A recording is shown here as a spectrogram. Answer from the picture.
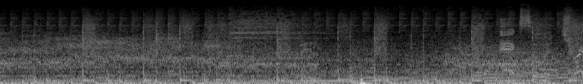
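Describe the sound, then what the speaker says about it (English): Ridge Racer 6 race cars roar continuously with dense engine noise and tyre squeal, and a brief sharp burst near the middle marks a nitrous boost being fired off. "someone's just fired off some nitrous"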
